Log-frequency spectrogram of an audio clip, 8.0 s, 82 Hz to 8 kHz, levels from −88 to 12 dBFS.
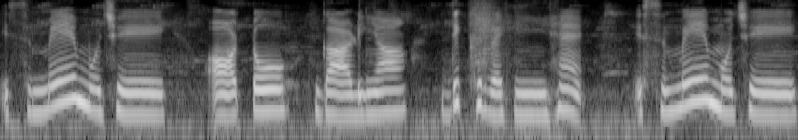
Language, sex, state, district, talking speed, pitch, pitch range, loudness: Hindi, female, Madhya Pradesh, Katni, 70 wpm, 205 Hz, 185-225 Hz, -15 LUFS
